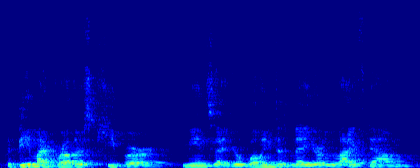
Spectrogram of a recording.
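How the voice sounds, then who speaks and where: A man's voice: medium pitch, fairly even intonation, a little mellow, distant mic. Earnest man speaking in an echoey room. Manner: earnest, quickens when making a point. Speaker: podcast guest, youth ministry director. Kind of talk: casual interview chat.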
